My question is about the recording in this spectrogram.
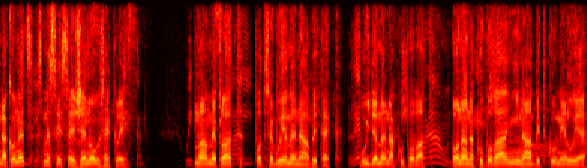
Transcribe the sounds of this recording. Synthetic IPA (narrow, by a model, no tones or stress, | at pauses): nako̞nɛt͡ssmɛsɪsɛʒɛno̞wr̝ɛklɪ | maːmɛplat̪pot̪r̝̥ɛbujɛmɛnaːbɪt̪ɛkpujdɛmɛnakupo̞va̰t̪ʔo̞nanakupo̞vaːɲiːnaːbɪt̪kumɪlujɛ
